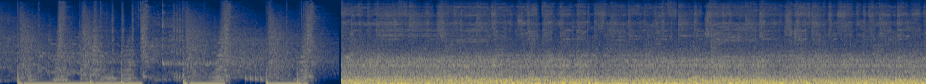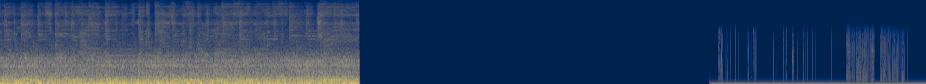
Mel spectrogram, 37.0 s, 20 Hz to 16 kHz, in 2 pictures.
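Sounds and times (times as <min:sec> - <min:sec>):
music playing: 0:00.0 - 0:25.7
road and engine rumble: 0:06.8 - 0:25.7.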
